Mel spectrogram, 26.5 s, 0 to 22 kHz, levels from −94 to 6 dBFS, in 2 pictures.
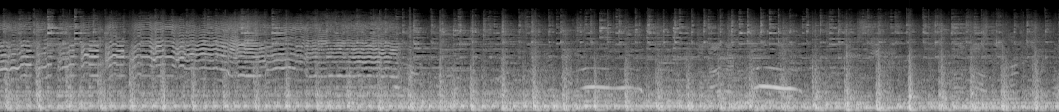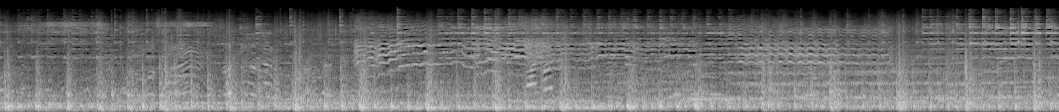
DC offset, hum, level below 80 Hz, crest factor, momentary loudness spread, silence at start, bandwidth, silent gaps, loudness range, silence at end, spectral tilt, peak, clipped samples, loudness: under 0.1%; none; -52 dBFS; 18 dB; 3 LU; 0 s; 13 kHz; none; 2 LU; 0 s; -5 dB/octave; 0 dBFS; under 0.1%; -19 LUFS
